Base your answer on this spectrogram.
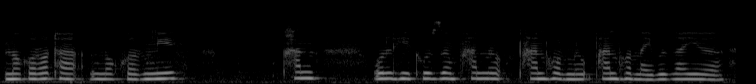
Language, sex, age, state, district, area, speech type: Bodo, female, 18-30, Assam, Udalguri, rural, spontaneous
